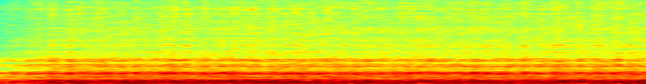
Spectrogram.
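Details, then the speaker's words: Bathroom ceiling fan-and-light unit, after repairing the bad power feed that stopped the fan: an even, steady whir with no rattle, scrape or pitch wander. The fan works normally. "a fan working in the bathroom"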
